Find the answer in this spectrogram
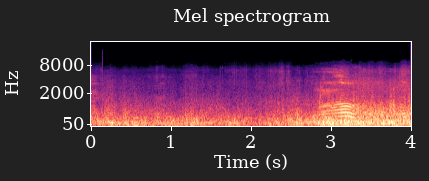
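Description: Wind buffeting the camera microphone on an exposed snowy ridge, a steady low rumble that grows stronger in the second half.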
